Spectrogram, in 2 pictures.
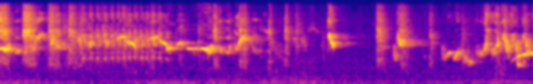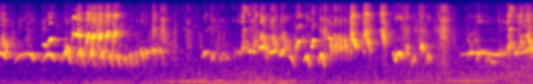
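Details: Captive White-rumped shama of the drooping-tail type, singing in full voice as a lure to prompt quiet birds to sing; loud, varied bursts of chattering and whistled notes with harsh squawky passages and brief gaps, slight room echo.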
